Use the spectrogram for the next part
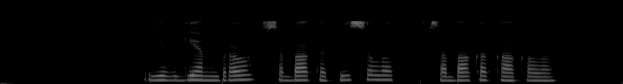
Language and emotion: Russian, neutral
